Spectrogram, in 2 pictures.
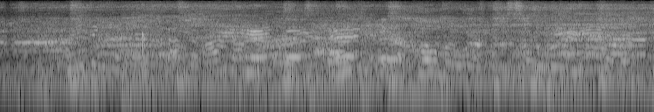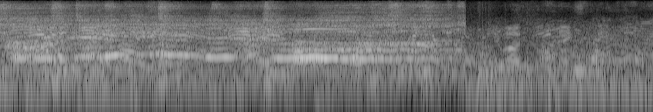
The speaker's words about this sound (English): they're now playing "…," and hundreds of people here at the state capitol are screaming along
